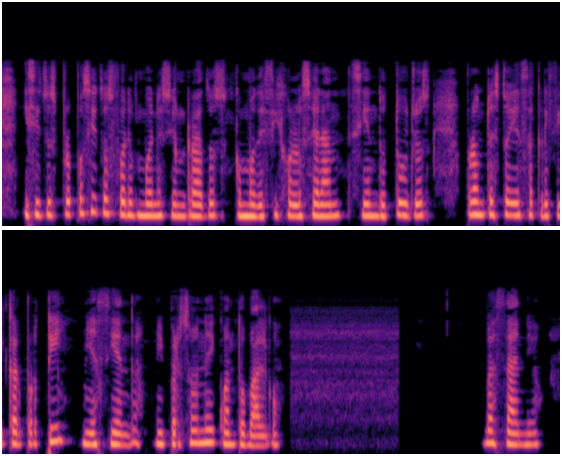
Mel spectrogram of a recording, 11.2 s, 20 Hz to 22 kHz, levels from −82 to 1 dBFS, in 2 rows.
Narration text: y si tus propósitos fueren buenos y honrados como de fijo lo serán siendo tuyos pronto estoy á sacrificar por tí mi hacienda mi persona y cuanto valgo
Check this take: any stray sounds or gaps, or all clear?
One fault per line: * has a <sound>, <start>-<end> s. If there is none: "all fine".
all fine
